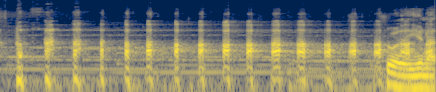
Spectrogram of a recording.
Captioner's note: laughs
